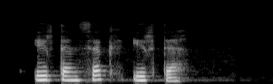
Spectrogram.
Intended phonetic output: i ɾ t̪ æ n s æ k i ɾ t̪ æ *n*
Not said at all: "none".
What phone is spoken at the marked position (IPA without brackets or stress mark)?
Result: none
